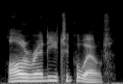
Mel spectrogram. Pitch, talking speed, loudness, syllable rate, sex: 150 Hz, 245 wpm, -15 LUFS, 5.6 syllables/s, male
